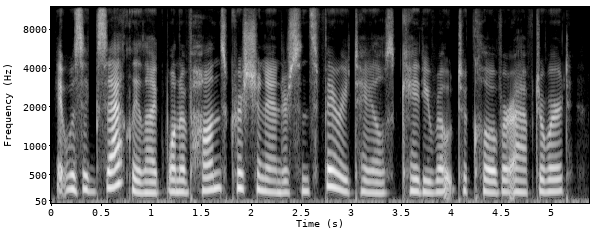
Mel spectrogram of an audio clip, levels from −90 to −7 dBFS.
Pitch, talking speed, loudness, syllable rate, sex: 215 Hz, 180 wpm, -20 LUFS, 5.5 syllables/s, female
